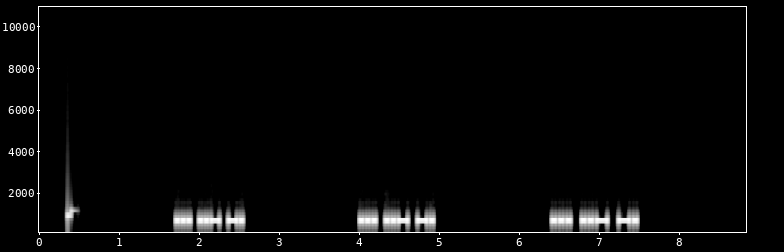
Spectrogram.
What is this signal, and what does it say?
Morse code, heard as a keyed tone, about 30 wpm, 700 Hz. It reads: SUN SUN SUN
